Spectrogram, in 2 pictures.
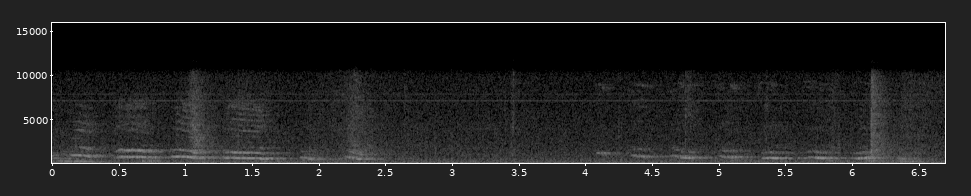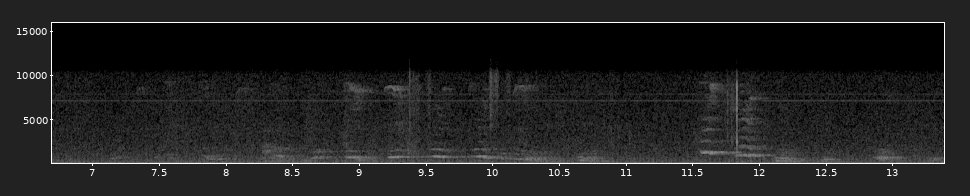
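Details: Greyhound pups four weeks old, recently orphaned yet eating, giving faint high whimpers that bend up and down, several overlapping short whines in quick irregular succession with occasional clicks over a low steady hum.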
